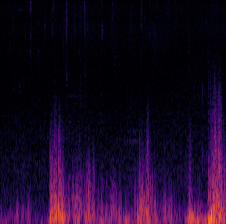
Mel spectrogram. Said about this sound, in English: And the wind's picking up, a little bit wet. A few drops here and there.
